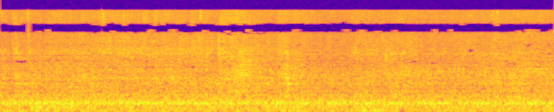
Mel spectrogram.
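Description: Tomato and green-onion sauce sizzling steadily in a steel wok on a gas burner as it is stirred with a silicone spatula.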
